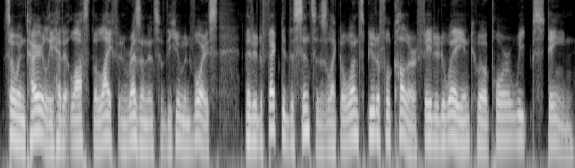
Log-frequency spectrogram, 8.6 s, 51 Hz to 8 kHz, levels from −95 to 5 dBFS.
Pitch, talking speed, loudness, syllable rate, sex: 110 Hz, 210 wpm, -18 LUFS, 5.8 syllables/s, male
